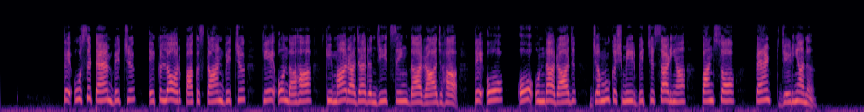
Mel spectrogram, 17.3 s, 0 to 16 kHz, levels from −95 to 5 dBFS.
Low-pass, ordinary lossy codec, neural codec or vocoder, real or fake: 7.2 kHz; AAC, 96 kbps; codec, 16 kHz, 8 kbps, FreqCodec, larger model; fake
